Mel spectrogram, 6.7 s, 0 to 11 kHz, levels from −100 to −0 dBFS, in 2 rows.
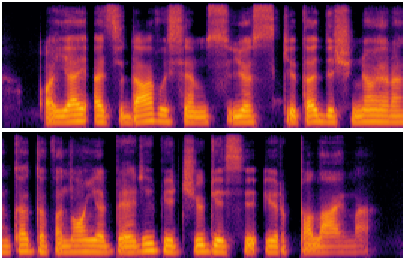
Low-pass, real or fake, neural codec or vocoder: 9.9 kHz; fake; autoencoder, 48 kHz, 32 numbers a frame, DAC-VAE, trained on Japanese speech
